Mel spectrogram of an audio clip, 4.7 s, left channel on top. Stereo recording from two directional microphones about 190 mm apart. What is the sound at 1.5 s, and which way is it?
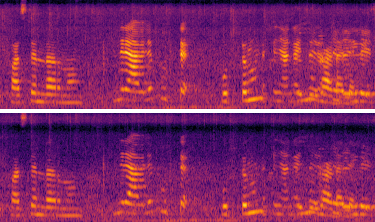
Speech, 30° right (ahead or behind).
